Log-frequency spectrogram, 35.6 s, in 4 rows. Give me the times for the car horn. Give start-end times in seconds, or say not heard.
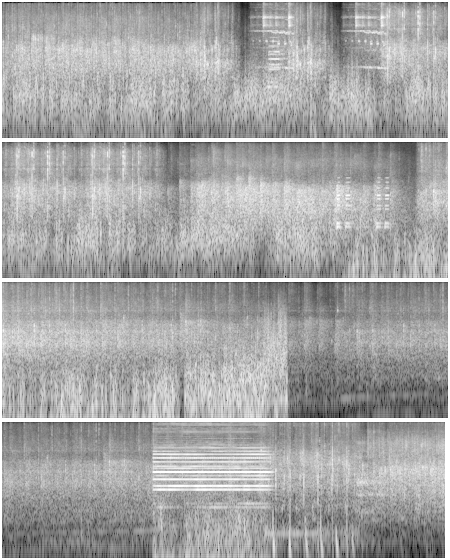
5.2-6.3, 15.6-16.8, 29.8-32.2.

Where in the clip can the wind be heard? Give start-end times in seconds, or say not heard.
0.0-23.6.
